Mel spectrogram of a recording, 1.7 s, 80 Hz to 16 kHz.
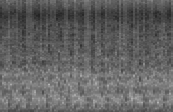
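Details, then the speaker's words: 1967 Dodge Dart, sitting 5+ years, first run: deep, loud, raspy rumble with an even beat at steady idle from an unmuffled V8 on open headers. V8 running with open headers. "that's what it sounds like with open heads she's running"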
